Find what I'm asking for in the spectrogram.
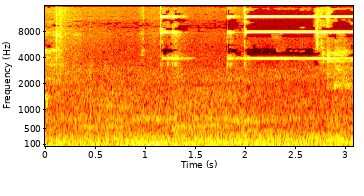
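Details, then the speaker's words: Water-damaged Samsung Galaxy Grand Prime Plus logic board, multimeter continuity test: steady, high beep on both battery positive and negative pins to ground, so the board is in full short. "பாசிட்டிவ்னு சொன்ன பின்லையும் beep sound வருது negative சொன்ன பின்லையும் beep sound வருது சரிங்களா so அப்ப எனக்கு ரெண்டு பின்லையும் beep sound வரதுனால என்னோட மொபைல் போன் வந்து ஃபுல் ஷார்ட்ல இருக்கு"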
